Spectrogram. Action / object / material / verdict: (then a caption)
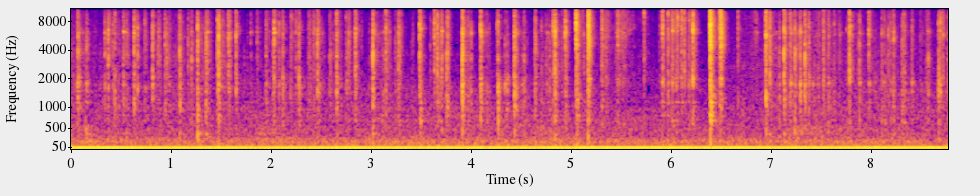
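tap / aluminum and plastic keyboard / aluminum, plastic / none. A slim white aluminum and plastic wireless keyboard is held in the hands while fingernails scratch and tap its metal underside, then fingertips type on its plastic keys. Quick, bright clicks and taps rise over a steady low hum, with a few sharper accents around the middle of the clip.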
